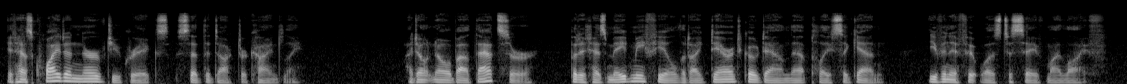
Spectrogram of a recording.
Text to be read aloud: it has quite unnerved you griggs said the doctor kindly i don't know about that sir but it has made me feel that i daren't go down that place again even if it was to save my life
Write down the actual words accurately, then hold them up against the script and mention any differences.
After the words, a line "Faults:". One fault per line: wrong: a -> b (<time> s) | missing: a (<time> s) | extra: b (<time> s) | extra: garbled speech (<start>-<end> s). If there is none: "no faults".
it has quite unnerved you griggs said the doctor kindly i don't know about that sir but it has made me feel that i daren't go down that place again even if it was to save my life
Faults:
no faults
